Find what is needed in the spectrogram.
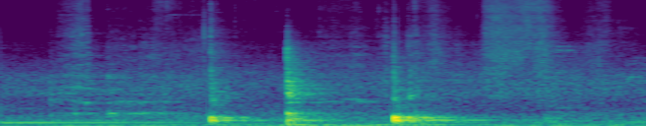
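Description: Three sharp wooden knocks, each with a short hollow ring, as an unfinished bağlama body is handled; the last is the loudest.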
